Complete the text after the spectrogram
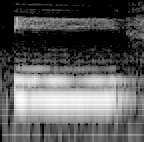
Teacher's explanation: So the sides of the tongue lift up: ee, and it's up high.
